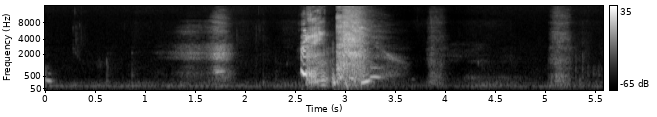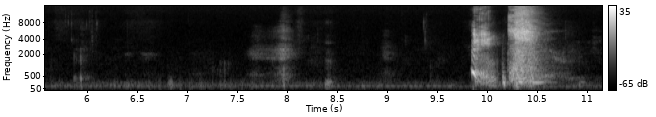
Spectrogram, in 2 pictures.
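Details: Two sharp, explosive sneezes (labelled F+M), each preceded by a quick inhaled build-up, with faint breaths between; ordinary sneezing.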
